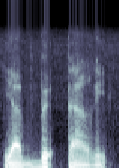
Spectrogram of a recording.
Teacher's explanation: mengedip-ngedip tuh ya. Ya be tari. Ba-nya jadi double bacanya. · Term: qalqalah sugro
